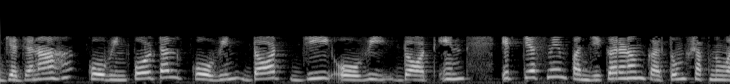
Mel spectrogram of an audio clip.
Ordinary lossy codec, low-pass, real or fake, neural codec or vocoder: none; 3.6 kHz; real; none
